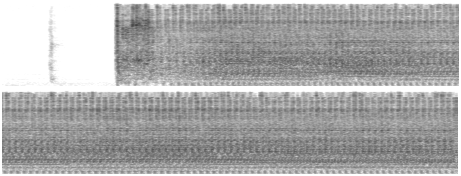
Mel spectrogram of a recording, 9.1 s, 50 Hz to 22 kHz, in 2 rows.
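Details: Craftsman LT2000 mower's Briggs & Stratton single-cylinder engine after replacing broken camshaft and timing gear: starts and runs with a loud, heavy regular knock, then shuts off; cause unknown.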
